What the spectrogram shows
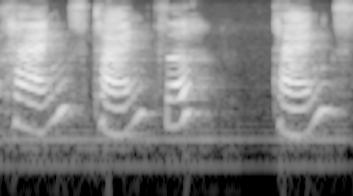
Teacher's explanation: Itu dia voiceless, dental, fricative.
